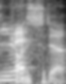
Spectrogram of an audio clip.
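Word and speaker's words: Leicester: It's Lester my friend. Yes, I know. I know what Lester is.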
